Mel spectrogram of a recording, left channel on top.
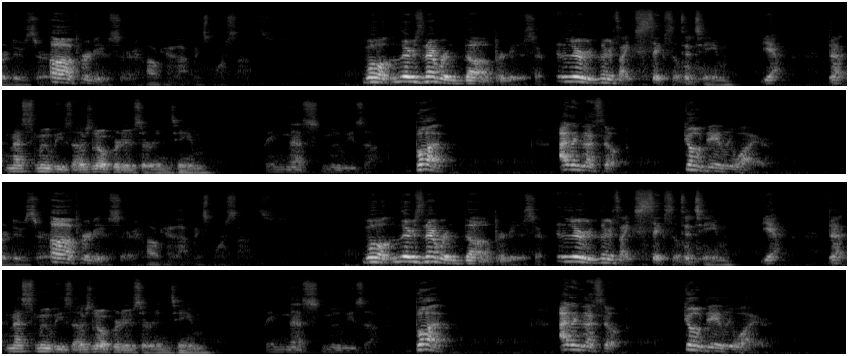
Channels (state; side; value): normal; both; correlation 0.70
